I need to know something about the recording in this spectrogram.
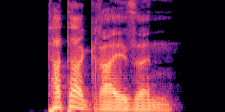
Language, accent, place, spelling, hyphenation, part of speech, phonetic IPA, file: German, Germany, Berlin, Tattergreisin, Tat‧ter‧grei‧sin, noun, [ˈtatɐˌɡʁaɪ̯zɪn], De-Tattergreisin.ogg
- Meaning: female equivalent of Tattergreis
